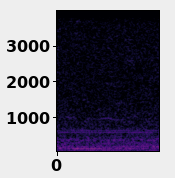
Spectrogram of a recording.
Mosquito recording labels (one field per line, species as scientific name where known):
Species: Anopheles gambiae s.s.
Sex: female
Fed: unfed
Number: one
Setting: insect culture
